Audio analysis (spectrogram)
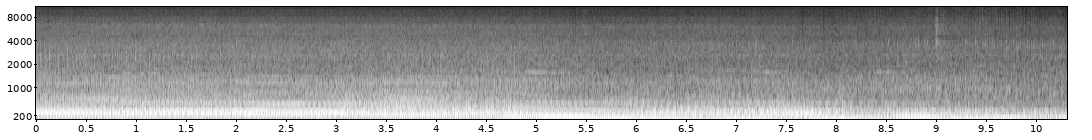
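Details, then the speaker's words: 1988 Camaro RS, sat over a decade, after fuel system overhaul with new exhaust tip: strong, steady running with a low rumble, smooth revs, no misses or knocks, running better and better; normal running. "Running pretty good. We gotta cut that tip so it don't stick out so far, but I think that was a good choice. It gives it a little rumble."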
